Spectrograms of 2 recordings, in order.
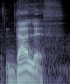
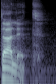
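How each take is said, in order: First: The word ends in a fricative sound. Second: The word ends in a stop sound. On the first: The speaker calls it right. "Daleth has a fricative" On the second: The speaker calls it wrong. "and not dalet"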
